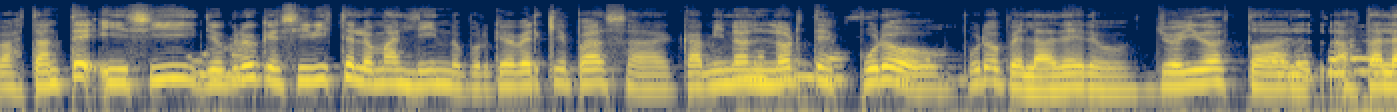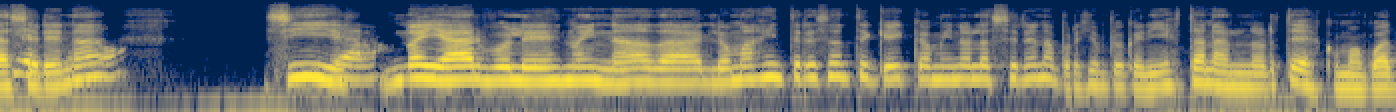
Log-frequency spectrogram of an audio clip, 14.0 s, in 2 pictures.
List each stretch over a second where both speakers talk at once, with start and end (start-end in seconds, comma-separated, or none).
3.6-4.9, 6.3-7.6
